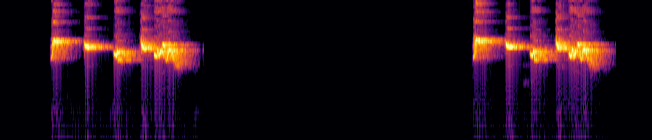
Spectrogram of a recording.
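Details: A Common bulbul sings in a teaching recording for captive Moroccan bulbuls: the same four-note whistled phrase twice, about four seconds apart, each stepping down in pitch and ending in a warbled note, with silence between.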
